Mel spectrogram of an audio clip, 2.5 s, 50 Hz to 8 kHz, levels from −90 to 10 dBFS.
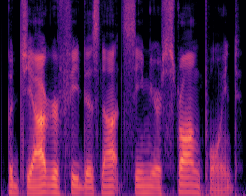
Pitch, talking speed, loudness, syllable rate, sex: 95 Hz, 195 wpm, -21 LUFS, 4.3 syllables/s, male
